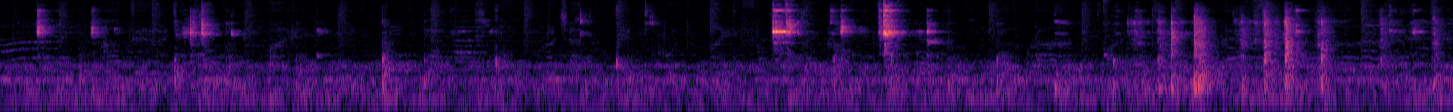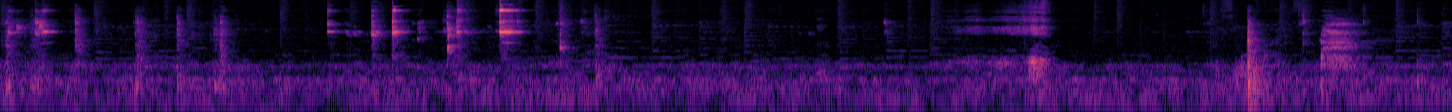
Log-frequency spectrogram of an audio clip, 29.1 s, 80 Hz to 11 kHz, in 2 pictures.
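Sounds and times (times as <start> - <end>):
background music: 0.0 - 29.0
metal spoon clinking on glass: 7.7 - 9.5, 11.2 - 16.9, 17.8 - 20.6.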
